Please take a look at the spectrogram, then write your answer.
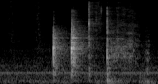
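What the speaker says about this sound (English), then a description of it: "Just give it a stir." A spoon stirs a pot of tofu and crab ball soup with vegetables, spring onion, cilantro and fried shallots, giving four or five close clinks and scrapes against the pot over a quiet background.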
